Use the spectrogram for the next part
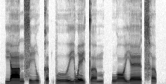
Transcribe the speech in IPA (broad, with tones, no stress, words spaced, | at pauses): jaː˧nsiː˨wkɐ˨˥t̚puː˨˥j we˧jt̪ɐ˨˧m | wɔː˨˧jɛː˧t͡sʰɐ˨p̚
